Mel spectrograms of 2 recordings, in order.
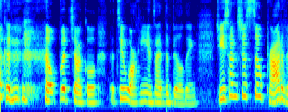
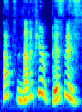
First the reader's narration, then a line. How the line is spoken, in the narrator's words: Changbin exclaimed in a quiet voice, heat rising to his cheeks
